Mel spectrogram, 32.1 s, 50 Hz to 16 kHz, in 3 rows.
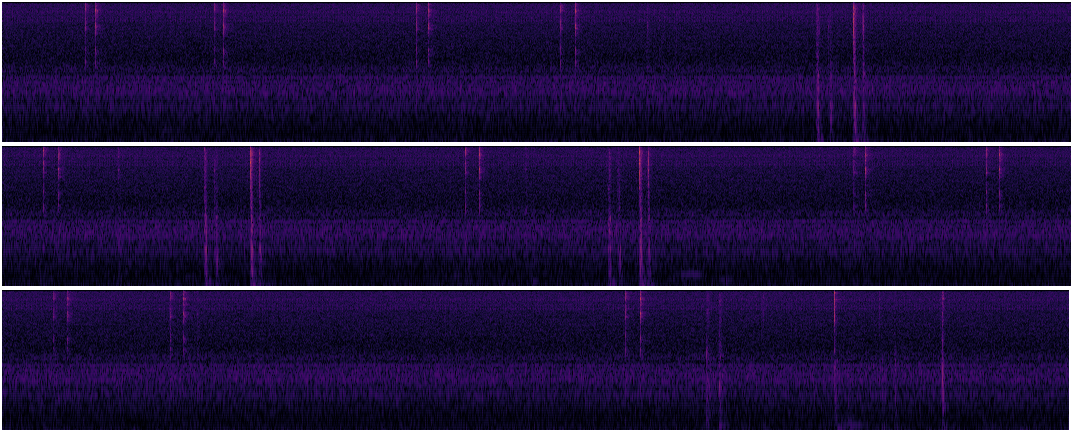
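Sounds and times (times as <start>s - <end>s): faint steady background noise: 0.0s - 32.0s
faint computer mouse clicks: 0.8s - 1.1s, 2.1s - 2.3s, 4.1s - 4.4s, 5.6s - 6.6s, 11.1s - 12.0s, 15.3s - 16.0s, 19.2s - 19.5s, 20.5s - 20.8s, 21.8s - 22.2s, 23.0s - 23.4s, 27.6s - 28.7s.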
